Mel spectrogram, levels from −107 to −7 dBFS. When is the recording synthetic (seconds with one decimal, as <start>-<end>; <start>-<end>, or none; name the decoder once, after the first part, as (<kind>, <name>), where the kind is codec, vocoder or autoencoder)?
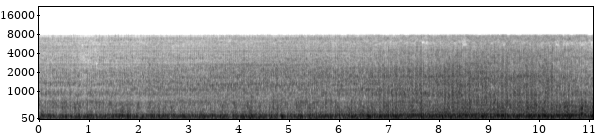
0.0-11.1 (vocoder, HiFi-GAN)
